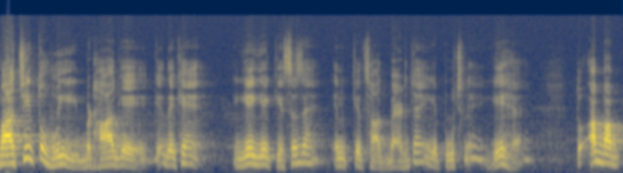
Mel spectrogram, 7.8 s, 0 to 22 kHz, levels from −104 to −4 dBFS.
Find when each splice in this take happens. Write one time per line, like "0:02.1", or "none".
none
